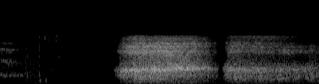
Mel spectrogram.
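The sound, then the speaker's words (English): A yawn from someone recapping basketball scores: a long breathy rush of air, a short break, then a second drawn-out breathy stretch, fairly loud and without clear voicing. “these yawns are absolutely destroying me right now. I apologize for that.”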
